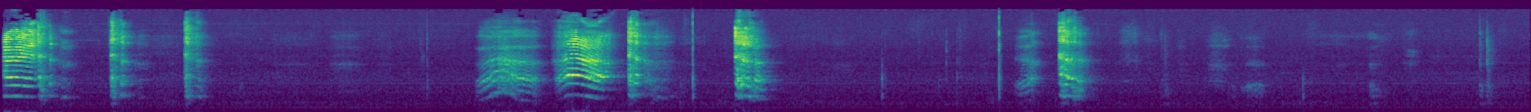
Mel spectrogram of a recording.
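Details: Infant gives a series of short, partly voiced coughs, made on purpose to communicate.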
